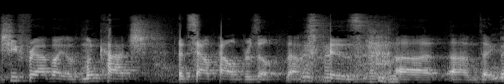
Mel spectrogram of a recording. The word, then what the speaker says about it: São Paulo: São Paulo? – São Paulo in Brazil.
